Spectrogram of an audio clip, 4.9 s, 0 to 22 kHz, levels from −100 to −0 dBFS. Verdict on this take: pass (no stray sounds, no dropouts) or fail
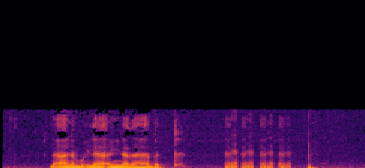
fail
